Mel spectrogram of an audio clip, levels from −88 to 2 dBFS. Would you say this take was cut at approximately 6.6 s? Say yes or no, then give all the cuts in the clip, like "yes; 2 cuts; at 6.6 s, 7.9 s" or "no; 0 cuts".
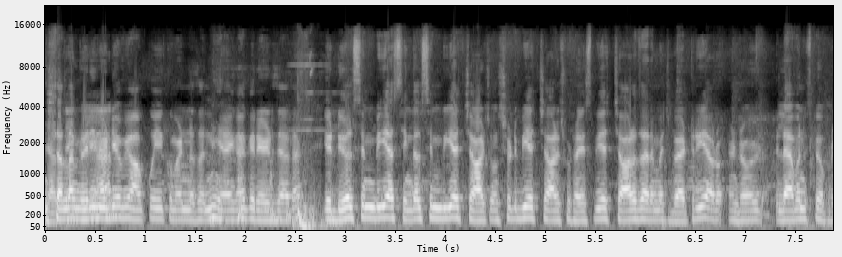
no; 1 cut; at 2.7 s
